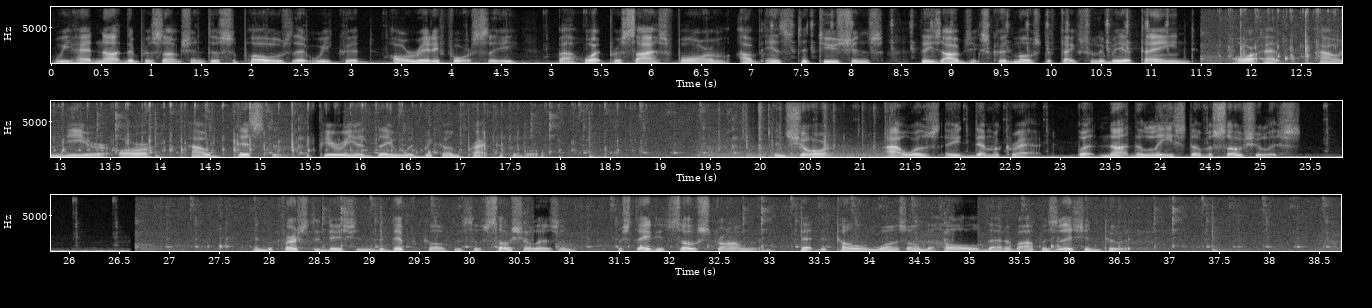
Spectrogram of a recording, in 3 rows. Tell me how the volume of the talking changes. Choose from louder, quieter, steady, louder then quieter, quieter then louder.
steady.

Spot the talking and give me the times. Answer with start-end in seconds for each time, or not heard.
0.0-17.9, 20.1-25.4, 27.8-36.6.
